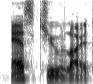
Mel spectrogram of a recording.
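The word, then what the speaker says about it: SQLite: How does how do you actually pronounce that? SQ light. Okay. according to Google uh which is the default of rails.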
